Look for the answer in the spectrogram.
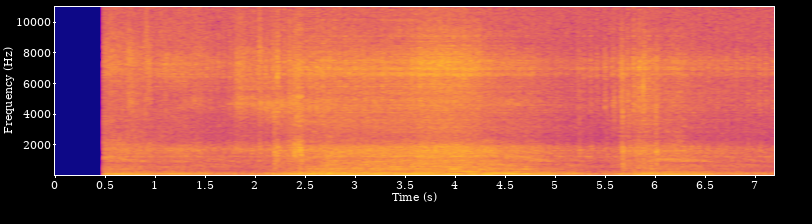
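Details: Honda F22A1 petrol four-cylinder idling unevenly with a stumbling, lumpy beat that smooths out on the rev; rough idle, cause unknown.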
